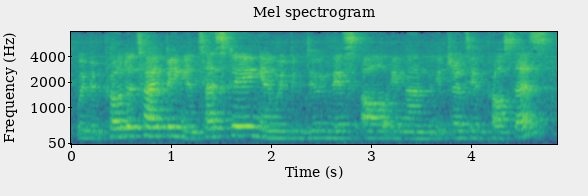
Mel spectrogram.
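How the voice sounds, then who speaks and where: A woman from Sweden presents her team's project to an audience, pausing on frequent fillers. Her voice sounds distant in a big, very echoey hall, with faint room noise behind it. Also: medium pitch, fairly even intonation, a little mellow. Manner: speaks with frequent uh fillers, friendly and plain. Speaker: student team presenter.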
